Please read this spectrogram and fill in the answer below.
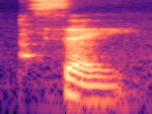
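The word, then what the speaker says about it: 四: the next one is say s e i say it's like a middle tone now say is four right we've got zero one two three four or lange say is if you probably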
